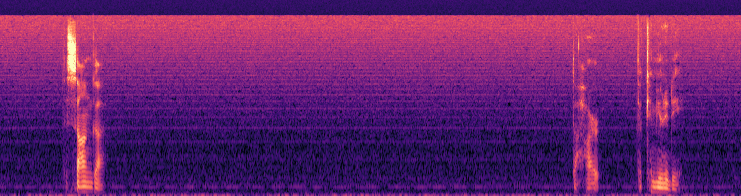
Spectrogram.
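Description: A harmonica plays short bending notes close by.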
